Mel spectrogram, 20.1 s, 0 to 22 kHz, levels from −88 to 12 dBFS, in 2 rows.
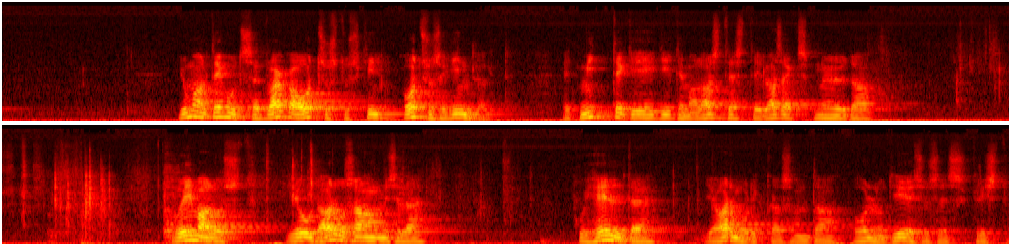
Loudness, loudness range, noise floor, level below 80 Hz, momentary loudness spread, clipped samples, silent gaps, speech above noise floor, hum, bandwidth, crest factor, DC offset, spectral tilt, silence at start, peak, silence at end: -26 LUFS; 9 LU; -52 dBFS; -52 dBFS; 18 LU; under 0.1%; none; 27 dB; none; 19 kHz; 22 dB; under 0.1%; -7 dB/octave; 0.3 s; -4 dBFS; 0 s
